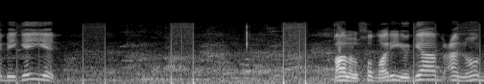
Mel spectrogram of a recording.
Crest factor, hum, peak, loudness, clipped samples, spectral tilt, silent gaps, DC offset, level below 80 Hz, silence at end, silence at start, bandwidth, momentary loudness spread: 18 dB; none; 0 dBFS; -18 LUFS; under 0.1%; -5.5 dB/octave; none; under 0.1%; -34 dBFS; 0 s; 0 s; 8 kHz; 18 LU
